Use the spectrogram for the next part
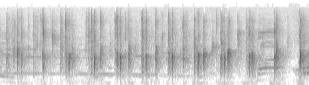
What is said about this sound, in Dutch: Haal maar uit de doos. Het is een speakerbox. Applaus.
